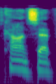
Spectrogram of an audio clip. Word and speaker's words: concept: Phonetic Alphabet to pronounce concept have in mind that the size of the syllable indicates where the accent or stress is in this case the accent is in the first syllable corresponding to Khan low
